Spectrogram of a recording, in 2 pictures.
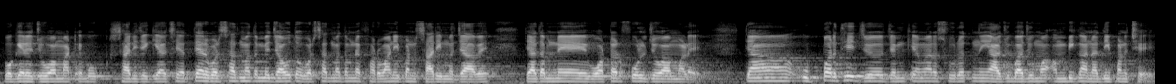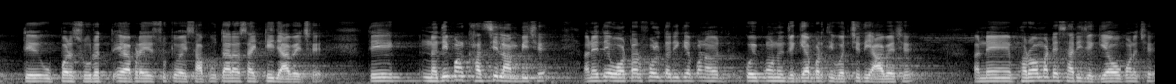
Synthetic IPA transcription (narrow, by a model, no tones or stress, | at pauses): ʋəɡeɾed͡ʒoʋamaʈebəɦusaɾid͡ʒəɡjat͡ʃʰeət̪jaɾeʋəɾsad̪mãt̪əmed͡ʒawt̪ʰoʋəɾsad̪mãt̪əmnefʰəɾʋanipəɳsaɾiməd͡ʒaːʋe | t̪jãt̪əmneʋɔʈəɾfold͡ʒoʋaməɭḛ | t̪jãupːəɾt̪ʰid͡ʒd͡ʒemkeəmaɾasuɾət̪niad͡ʒũbad͡ʒumãʔəmbikãnəd̪ʱipəɳt͡ʃʰḛt̪eupːəɾsuɾət̪apɽ̃eʃũkeʋajsaput̪aɾasaiɖ̚t̪ʰid͡ʒaʋet͡ʃʰe | t̪enəd̪ʱipəɳkʰasilãmbit͡ʃʰeənet̪̬eʋɔʈəɾfolt̪əɾikepəɳəkoipənd͡ʒəɡjapəɾt̪ʰiʋətːʃet̪ʰiaʋet͡ʃʰe | ənepʰəɾʋamaʈ̬esaɾid͡ʒəɡjaopəɳt͡ʃʰe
